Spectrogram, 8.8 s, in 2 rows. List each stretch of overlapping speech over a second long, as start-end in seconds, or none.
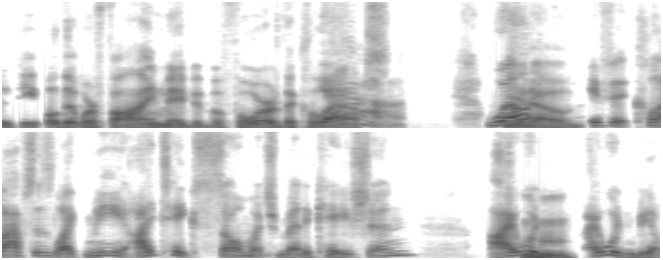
none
